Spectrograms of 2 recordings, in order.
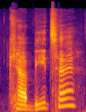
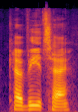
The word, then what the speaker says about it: Cavite: Kabite, is it not a V?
